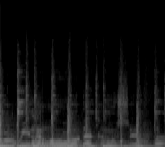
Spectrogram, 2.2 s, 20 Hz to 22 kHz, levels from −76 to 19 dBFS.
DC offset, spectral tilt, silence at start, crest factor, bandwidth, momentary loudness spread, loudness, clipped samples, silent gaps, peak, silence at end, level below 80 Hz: under 0.1%; -5.5 dB/octave; 0 s; 16 dB; 16 kHz; 6 LU; -33 LUFS; under 0.1%; none; -16 dBFS; 0 s; -36 dBFS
